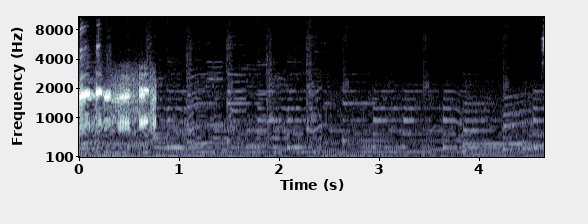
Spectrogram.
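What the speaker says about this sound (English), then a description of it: "she was startled by a croak." A frog croaks from a bog, one loud throaty call up front followed by softer, repeated croaking pulses and chirps at an irregular rhythm, with no talking.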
